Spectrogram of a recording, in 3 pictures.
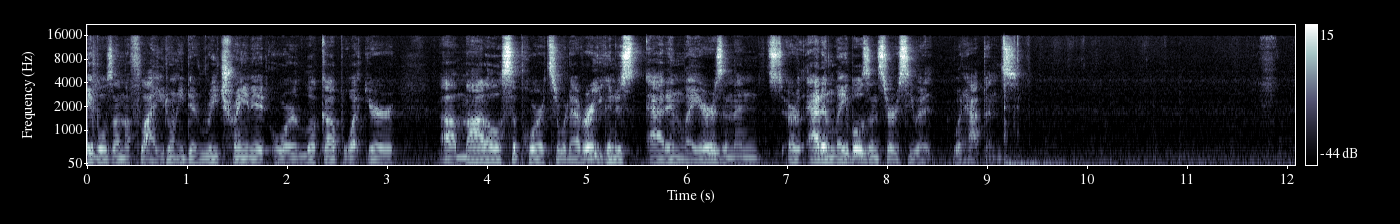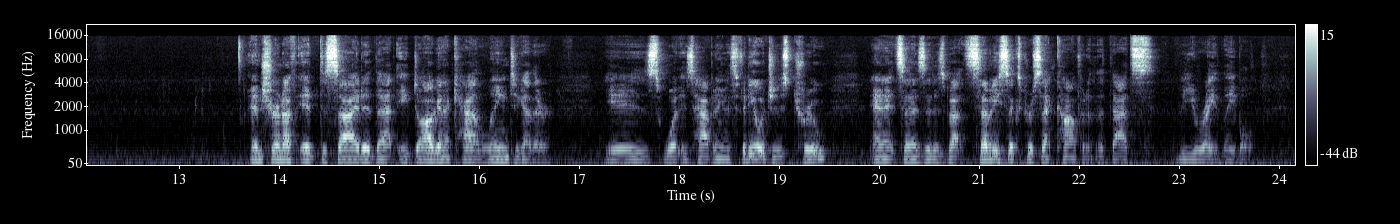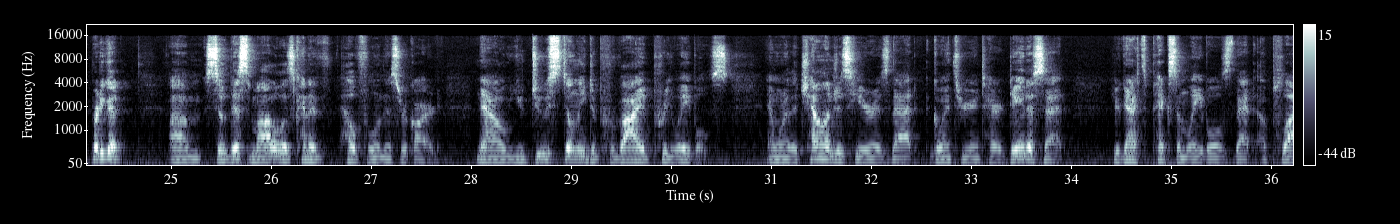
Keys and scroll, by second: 9.2 shift+Return.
